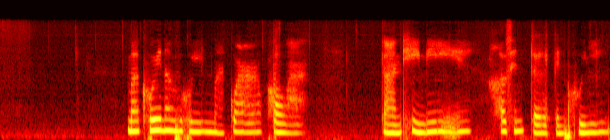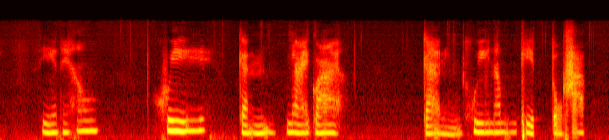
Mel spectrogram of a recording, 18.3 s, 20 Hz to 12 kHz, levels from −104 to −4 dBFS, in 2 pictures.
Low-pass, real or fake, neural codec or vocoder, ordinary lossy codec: 7.2 kHz; fake; codec, 16 kHz, 0.8 kbps, ZipCodec; none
